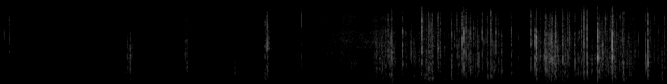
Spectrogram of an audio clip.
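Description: A glossy paper magazine page is smoothed with a palm, then crumpled and turned by hand. Sparse, soft crinkles and brief paper ticks in the first three seconds build into a dense, bright crackling and crunching crumple that continues with short pauses to the end.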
